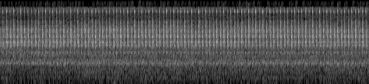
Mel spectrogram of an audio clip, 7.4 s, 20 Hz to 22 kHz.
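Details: BMW E46 engine at idle: fast, very even metallic tapping over the engine. Check-engine light stays on and diagnostics show no fault. Owner says he found air leaking under a gasket. Cause of the knock unconfirmed.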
